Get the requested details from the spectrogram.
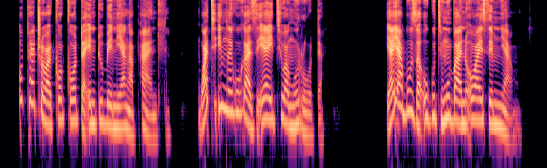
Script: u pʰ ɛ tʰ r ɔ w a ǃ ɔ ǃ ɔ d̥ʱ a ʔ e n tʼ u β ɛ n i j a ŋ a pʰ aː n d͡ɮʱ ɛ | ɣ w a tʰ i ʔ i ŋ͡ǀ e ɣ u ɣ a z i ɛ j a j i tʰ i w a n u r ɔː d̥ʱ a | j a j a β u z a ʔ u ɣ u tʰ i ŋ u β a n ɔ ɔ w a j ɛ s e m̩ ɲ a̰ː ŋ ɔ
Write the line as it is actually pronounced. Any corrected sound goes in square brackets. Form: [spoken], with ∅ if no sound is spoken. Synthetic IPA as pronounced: u pʰ ɛ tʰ r ɔ w a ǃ ɔ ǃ ɔ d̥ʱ a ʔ e n tʼ u β [e] n i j a ŋ a pʰ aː n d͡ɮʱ ɛ | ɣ w a tʰ i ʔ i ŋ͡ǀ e ɣ u ɣ a z i ɛ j a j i tʰ i w a [ŋ] u r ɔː d̥ʱ a | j a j a β u z a ʔ u ɣ u tʰ i ŋ u β a n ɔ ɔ w a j ɛ s e m̩ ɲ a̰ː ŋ ɔ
